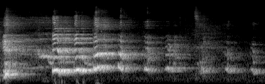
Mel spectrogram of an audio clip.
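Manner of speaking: high, loud burst of laughter; laughing. Real, not acted. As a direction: crack up at the teasing. Laughs after being teased.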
